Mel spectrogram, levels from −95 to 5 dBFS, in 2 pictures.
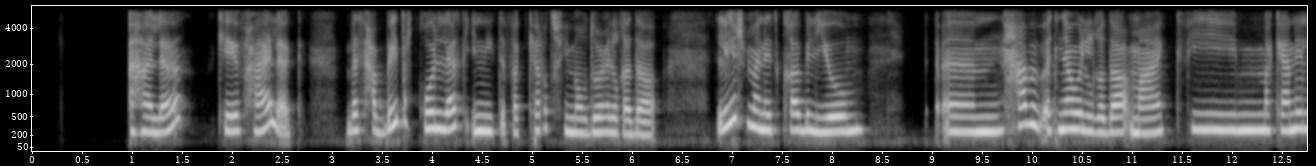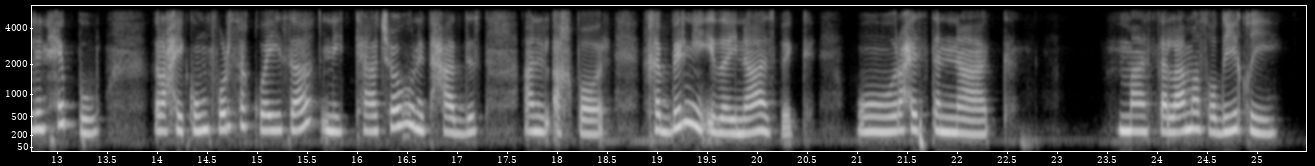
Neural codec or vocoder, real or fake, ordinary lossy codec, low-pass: none; real; none; 5.4 kHz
